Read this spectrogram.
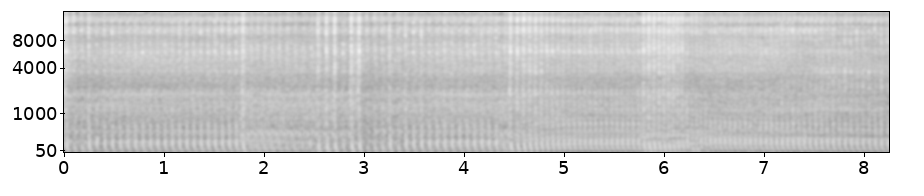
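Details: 1984 MTD Air Sweeper (model 245-692-000), 36 years old, flathead Briggs & Stratton 5 hp (engine model 130212-1731-01): crisp, even single-cylinder putter with steady firing rhythm, no misses or knocks; runs healthy.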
